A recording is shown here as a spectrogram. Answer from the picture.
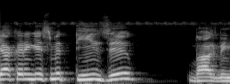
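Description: A man speaking Hindi in two short phrases, with a faint, steady high-pitched trill running behind the voice.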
